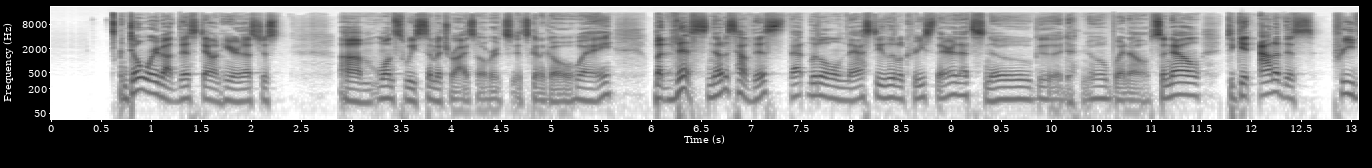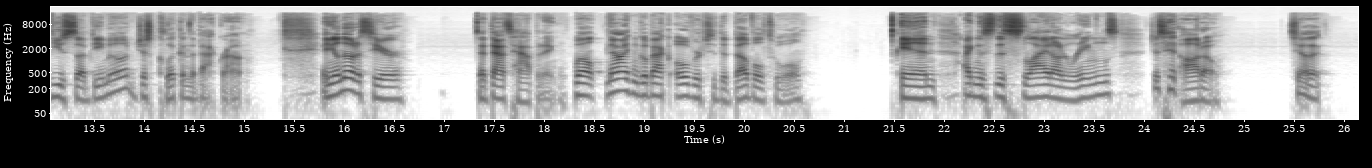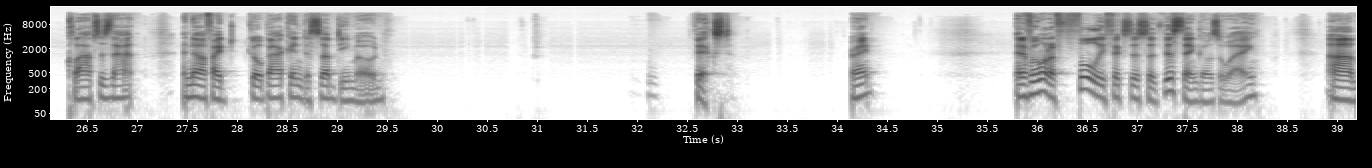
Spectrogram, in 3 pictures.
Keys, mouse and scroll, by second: 13.2 click, 15.2 alt+right click, 23.2 click, 27.7 F1, 29.4 click, 29.9 F1, 31.8 alt+right click, 32.8 alt+middle click, 35.0 click, 36.9 alt+click, 37.8 alt+middle click.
